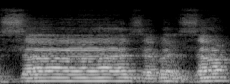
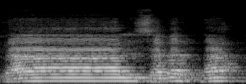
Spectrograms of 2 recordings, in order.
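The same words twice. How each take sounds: First: زا زبر زا chanted slowly with a firm, hard زا; سختی سے زا. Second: دال زبر دا chanted very slowly and gently; نرمی سے دا; soft da. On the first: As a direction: press زا hard. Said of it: "سختی کے ساتھ". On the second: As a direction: stretch each syllable softly. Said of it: "دال کو نرمی سے پڑھنا ہے". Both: Shown as a demonstration.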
